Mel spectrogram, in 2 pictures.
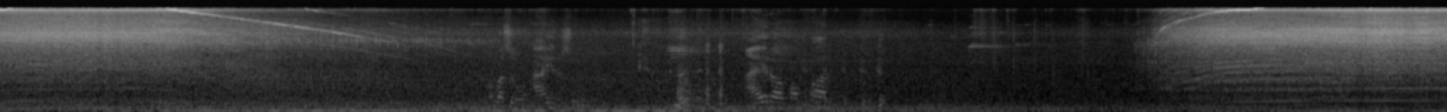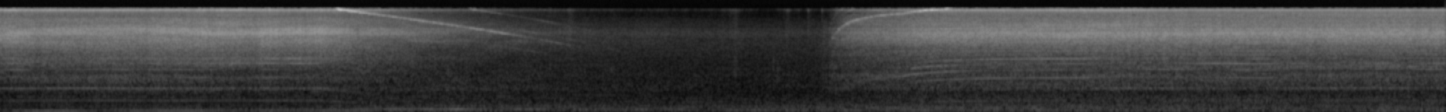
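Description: An electric polisher whirs loudly, spinning up and winding down several times.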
